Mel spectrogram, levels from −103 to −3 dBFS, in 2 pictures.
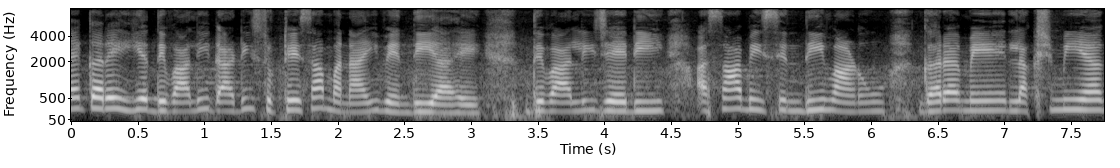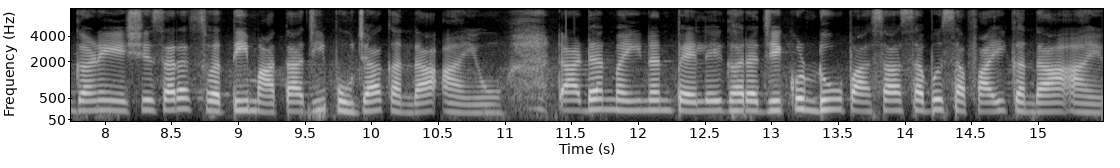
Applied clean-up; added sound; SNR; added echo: none; none; none; none.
